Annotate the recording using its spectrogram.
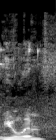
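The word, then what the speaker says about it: mullein: Um some people call it muin. Um if you look up the pronunciation it says mullen but it doesn't really matter how you say it.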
